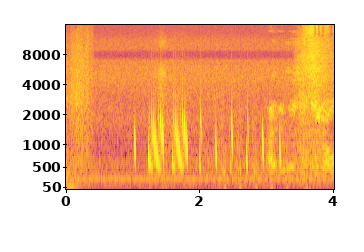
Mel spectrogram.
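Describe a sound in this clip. Soft electronic menu ticks sound in a quick run.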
